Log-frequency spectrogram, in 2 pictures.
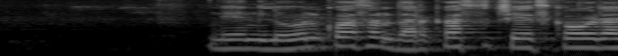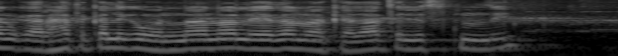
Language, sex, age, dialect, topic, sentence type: Telugu, male, 18-24, Utterandhra, banking, statement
